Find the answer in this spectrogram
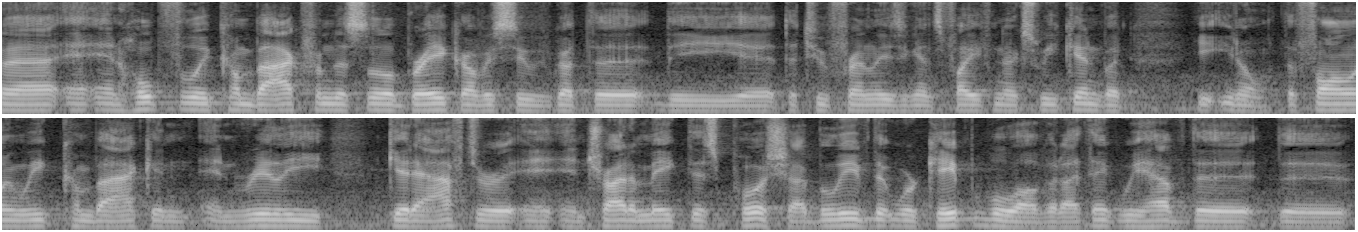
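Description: A man in his thirties, a hockey coach, answering post-game questions in a measured way, with many fillers and restarts, into a handheld mic. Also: medium pitch, level tone, slight background noise. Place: arena interview backdrop, indoors. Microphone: handheld mic held by interviewer.

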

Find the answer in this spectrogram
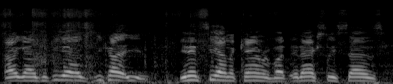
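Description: A man's voice: sits high, fast talker, darkish tone. A man hosting an outdoor vlog, chatting casually to the camera. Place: outdoors at a winter campsite. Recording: noisy outdoor camera audio.

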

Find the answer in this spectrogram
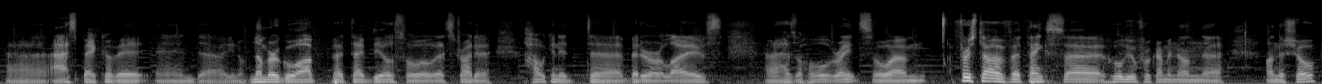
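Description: A man in his thirties hosting a casual interview, speaking in halting, broken-up phrases into a desk microphone. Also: sits low, fairly even intonation, faint music behind. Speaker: show host. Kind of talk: casual interview, channel intro. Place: small home office, indoors, video call. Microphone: desk microphone close in front.

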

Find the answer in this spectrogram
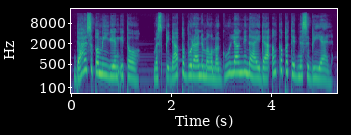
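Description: A woman's voice: medium pitch, a little fast, mellow, no echo. A woman audiobook narrator reading a scripted romantic drama in a dramatic storytelling style. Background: background music.

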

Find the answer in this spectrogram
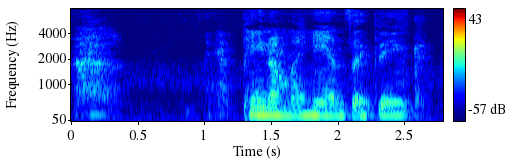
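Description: A woman's voice: fairly low pitch, level tone, takes it slowly, darkish tone. A woman chatting casually as she hosts a craft livestream, rambling through a show-and-tell of her painting work. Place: indoors at a craft table.

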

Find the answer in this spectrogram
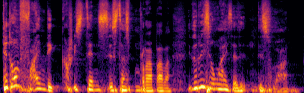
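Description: A middle-aged man with a Nigerian accent and a husky voice, preaching as a pastor to a live congregation in an animated, conversational way, full of interjections and rhetorical questions. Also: on the high side, moderate pace. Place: large church auditorium, on stage. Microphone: headset.

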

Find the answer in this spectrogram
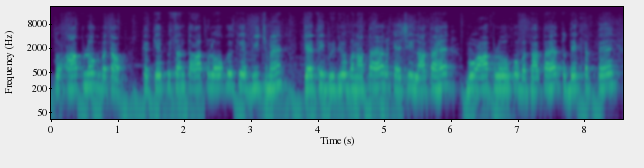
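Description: A man's voice: high voice, little pitch movement, moderate pace. A man giving an informal, repetitive on-site video commentary, explaining things step by step to viewers he addresses as friends. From northern India. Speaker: vlogger. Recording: music behind the voice. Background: background music.

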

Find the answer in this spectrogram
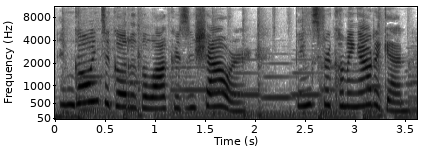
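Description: Very high-pitched, girlish young tennis player. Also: expressive, fairly quick, pushed and bright, heavily acted. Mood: friendly. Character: competitive, sulky young female college tennis player. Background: game music.

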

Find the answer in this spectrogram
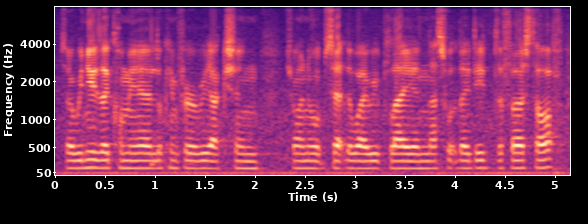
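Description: Young male footballer, post-match chat, quick and even, close handheld mic, faint hiss. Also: medium pitch. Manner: quick, steady answers with many fillers. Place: press backdrop, indoors. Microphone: handheld mic held close.

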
